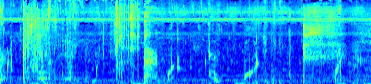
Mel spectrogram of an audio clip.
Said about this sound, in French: Oh, il vient de croquer une bestiole. Ilonomus est un reptile insectivore.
